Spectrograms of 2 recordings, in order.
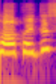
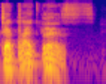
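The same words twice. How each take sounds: First: The voice is light, sweet and nice. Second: The voice is deep, rough and gravelly.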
